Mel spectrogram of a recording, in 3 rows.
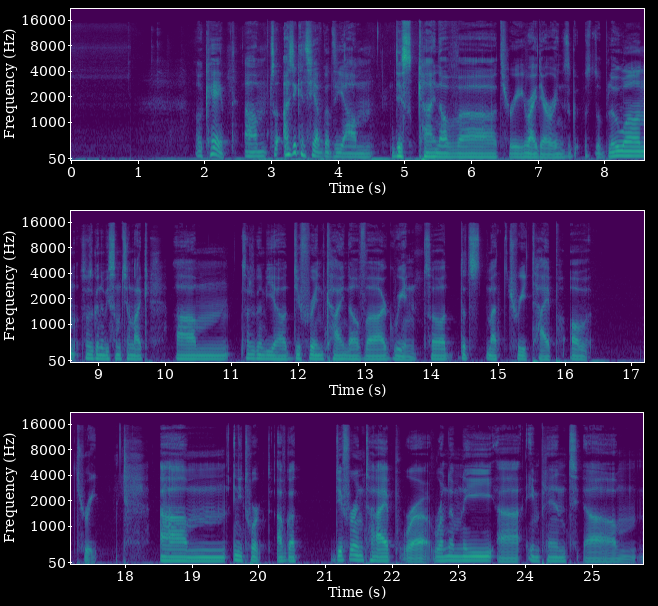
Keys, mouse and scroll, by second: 1.8 click.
